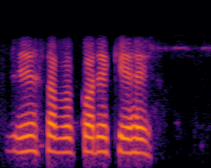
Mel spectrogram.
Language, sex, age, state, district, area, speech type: Maithili, female, 30-45, Bihar, Samastipur, urban, conversation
